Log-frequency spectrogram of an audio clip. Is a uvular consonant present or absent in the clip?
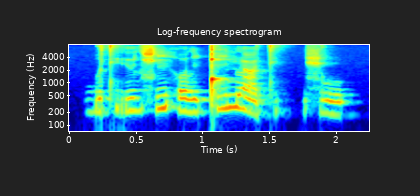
absent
